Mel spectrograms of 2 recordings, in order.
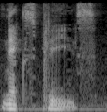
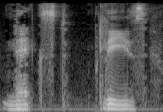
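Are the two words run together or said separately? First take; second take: run together; separately. First: The two words are joined smoothly together. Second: Each word is said separately with heavy emphasis. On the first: The speaker calls it right. "we join those words together" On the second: The speaker calls it wrong. "That level of emphasis is um, a bit strange"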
